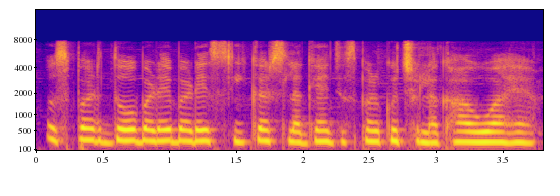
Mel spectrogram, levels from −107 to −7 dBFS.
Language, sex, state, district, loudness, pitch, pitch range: Hindi, female, Uttar Pradesh, Lucknow, -14 LUFS, 250 Hz, 235-265 Hz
